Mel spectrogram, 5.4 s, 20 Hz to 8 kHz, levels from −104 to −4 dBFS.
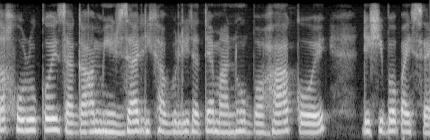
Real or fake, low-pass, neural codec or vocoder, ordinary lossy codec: fake; 7.2 kHz; vocoder, 24 kHz, 100 mel bands, Vocos; none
